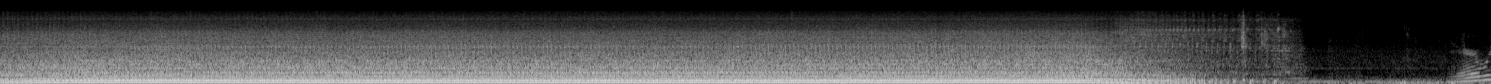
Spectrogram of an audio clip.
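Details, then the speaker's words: Honda HRX2168 VKA mower after replacing the auto choke thermo wax assembly (previously wouldn't start without starting fluid): smooth, steady running at constant speed, no misses or surging, then clean shutdown. "runs like a charm now"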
